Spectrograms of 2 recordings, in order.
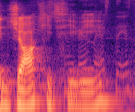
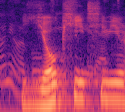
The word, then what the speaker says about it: Jockey TV: You can pronounce it the Hungarian way, or you can pronounce it the English way, right? Some of them sound English, but yeah. Like, You could say Jockey TV, or you could say Yoki TV or something.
